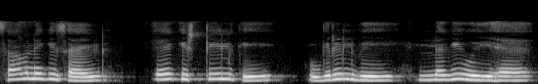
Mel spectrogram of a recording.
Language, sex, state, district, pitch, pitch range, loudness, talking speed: Hindi, male, Uttar Pradesh, Saharanpur, 200 Hz, 185-235 Hz, -13 LUFS, 120 wpm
